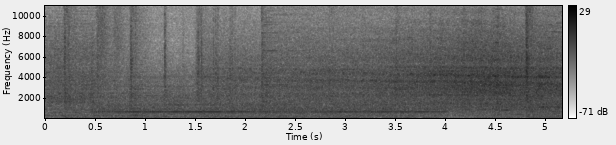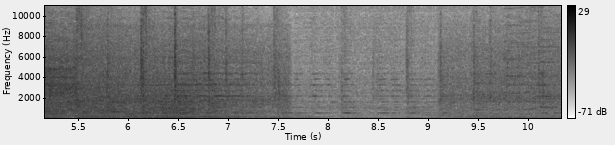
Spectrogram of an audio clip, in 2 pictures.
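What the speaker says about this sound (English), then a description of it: "As the sun goes down, Claudio pulls into Basel, the train's last stop in Switzerland" Train running on an Alpine railway in Switzerland, a continuous rumble of wheels and carriages with a faint tonal whine. The noise fades slightly toward the end.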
